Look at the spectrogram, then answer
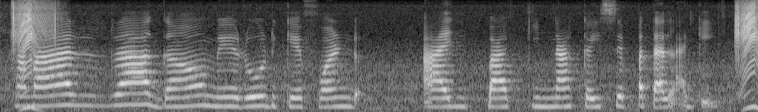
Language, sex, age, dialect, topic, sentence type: Bhojpuri, female, 18-24, Northern, banking, question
